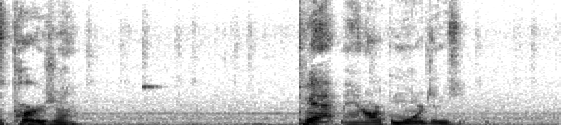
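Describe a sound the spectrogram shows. A young man speaks close up, in short bursts of expressive, drawn-out words.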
